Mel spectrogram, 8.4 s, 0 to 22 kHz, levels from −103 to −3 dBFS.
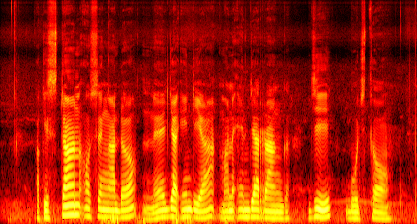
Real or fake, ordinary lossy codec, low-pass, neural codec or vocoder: real; none; none; none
